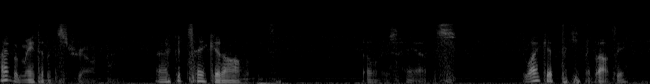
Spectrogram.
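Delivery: whispered aside. A character in a game scene whispers to her about a maintenance drone, whispering. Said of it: "I whispered to her".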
